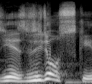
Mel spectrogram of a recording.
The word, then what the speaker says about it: Vysotsky: Now, forgive me for my mispronunciation, but Vladimir Vysotsky, is that right? Yes, Vysotsky.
